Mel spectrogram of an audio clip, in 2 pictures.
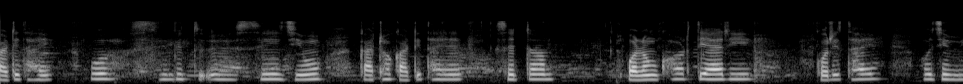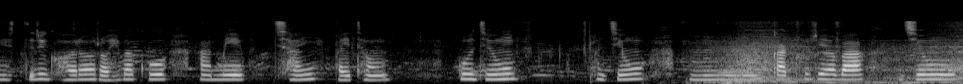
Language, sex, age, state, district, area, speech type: Odia, female, 18-30, Odisha, Balangir, urban, spontaneous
